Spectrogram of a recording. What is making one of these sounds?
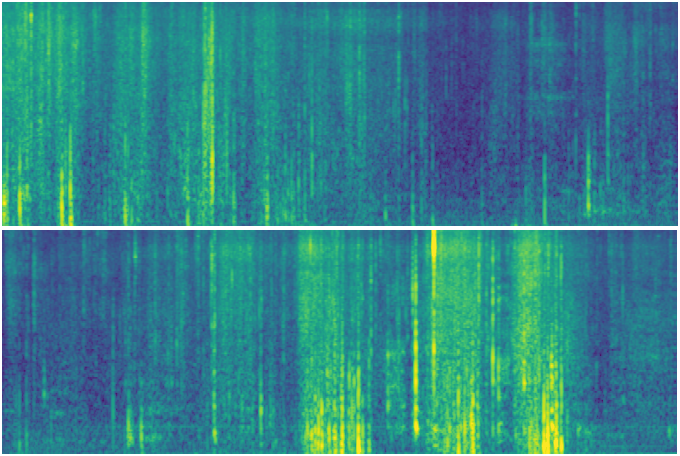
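Dry twigs rustle and snap as a dog pushes through brush.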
